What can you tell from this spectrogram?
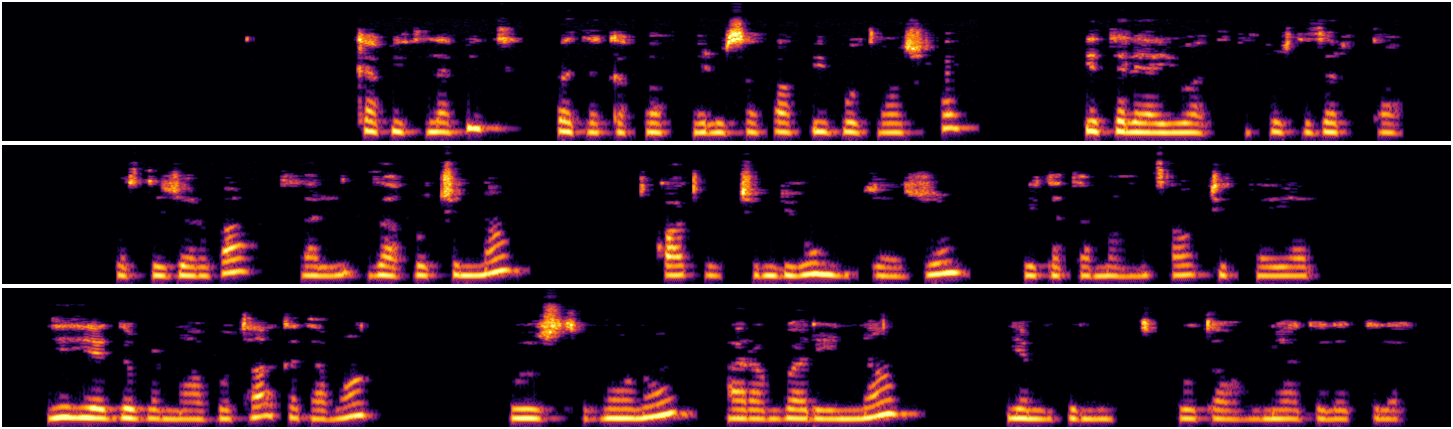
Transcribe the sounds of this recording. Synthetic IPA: kʰəfit̪ləfit̪b̥ət̪ʰəkʰəfəfəlusəfafibo̞t̪ʰawo̞t͡ʃːlaj | jɛt̪ʰələjajːuat̪ːi̥kʰit̪ʰo̞t͡ʃːt̪ʰəzəɾt̪ʰau | b̥əst̪ʰəd͡ʒɛɾbazafo̞t͡ʃːɨnːa | t̪ʼɨ̥kʼat̪ʼo̞t͡ʃːɨnd̪ihumzazɛn | jɛkʰət̪ʰəmahɨnsʼawo̞t͡ʃːjɪt̪ʰːajːalːu | jɪhjɛɡɨβɾɨnːabo̞t̪ʰakʰət̪ʰəma | wst̪ʼho̞no̞ʔaɾəmɡad̪inːa | jɛmɨɡɨmːət̪b̥o̞t̪ʰahunjaɡələɡːɨlal

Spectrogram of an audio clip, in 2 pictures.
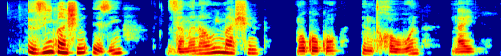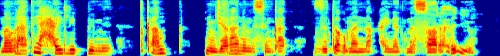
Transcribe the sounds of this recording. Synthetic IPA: ʔɨzimaʃɪnɨzi | zɐmɐnawimaʃɪn | mɐɡoɡo̞ | ɨnt̪ʰɨ̥xɐwːʊnː | aj | mɐβɾaht̪ʰiħajlibɨmɨ | t̪ʼkʼam | ʔɨnd͡ʒɐɾanɨmɨsɨŋkʰat̪̚ | zɨt̪ʼɐkʼmɐnːaʕajnɐt̪mɐsːaɾħiɨjːu

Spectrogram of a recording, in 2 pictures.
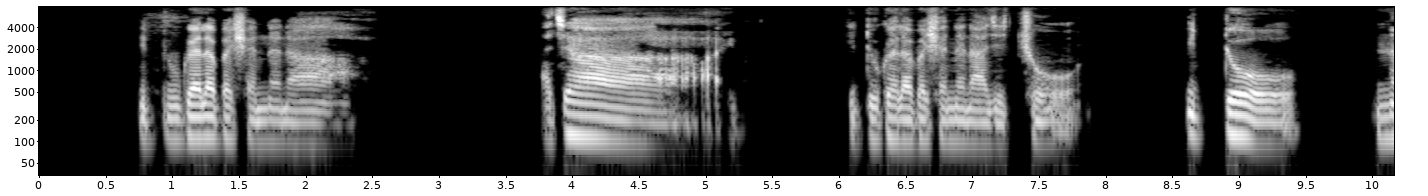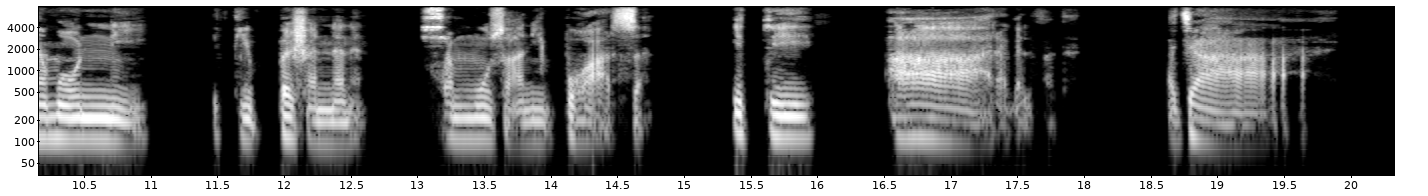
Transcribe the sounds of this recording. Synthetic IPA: ʔɪd̪ːuːɡɐlɐbɐʃɐnːɐnaː | ɐd͡ʒaː | ɪbɐ | ʔɪd̪ːuːɡɐlɐbɐʃɐnːɐnaːd͡ʒɛt͡ʃːṵːn | ʔɪd̪ːo̞ː | nɐmo̞ːnːɪ | ɪt̪ːɪb̥ɐʃɐnːɐnɐn | sɐmːuːsa̰ːniːb̥ʊha̰ːɾsɐn | ɪt̪ːɪ | ʔaːɾɐ̰ɡɐ̰lfɐ̥t̪ʰɐ̥n | ɐd͡ʒaː

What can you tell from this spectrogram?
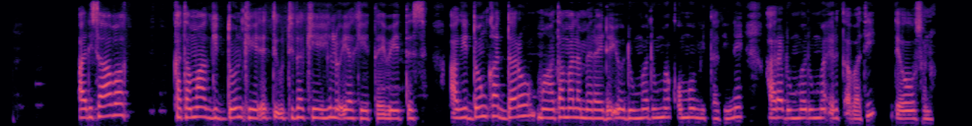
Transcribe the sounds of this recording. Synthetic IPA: ʔɐd̪ɪsaːbɐ | kɐt̪ɐmaːɡɪd̪ːɔnke̞ːt̪ɛt̪ːɪʊt̪ːɪt̪ɐkeːhɪlɔʔɪjɐke̞ːt̪ːɐjbe̞ːt̪ːe̞s | ʔɐ̰ɡɪd̪ːɔŋkɐd̪ɐɾɔmaːt̪ɐmɐlɐmɛɾɐjd̪ɛʔɪjɔd̪ʊmːɐd̪ʊmːɐkʼɔmːɔmɪt̪ːɐt̪ɪnːɛhɐɾɐd̪ʊmːɐd̪ʊmːɐʔɪɾt̪ʼɐ̰bɐ̰t̪ɪ | d̪ɛʔo̞ːsɔnɐ

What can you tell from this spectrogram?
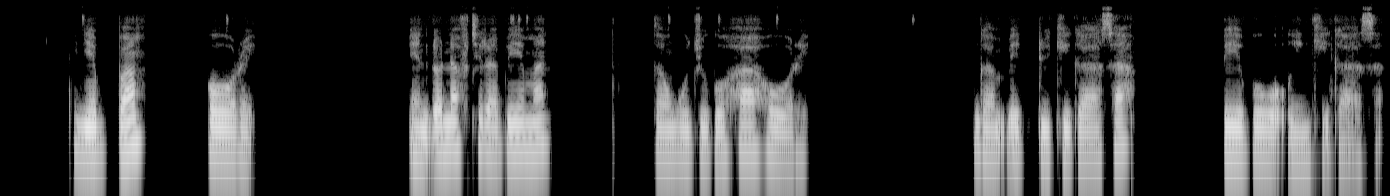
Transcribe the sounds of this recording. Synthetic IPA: ɲɛbːam | hɔːɾɛ | ʔɛnɗɔnaftiɾabɛman | ŋɡamwud͡ʒuɡɔhaːhɔːɾɛ | ŋɡamɓedːukʰiɡaːsa | b̥ɛbɔwo̰ʔuŋkʰḭɡa̰ːsa

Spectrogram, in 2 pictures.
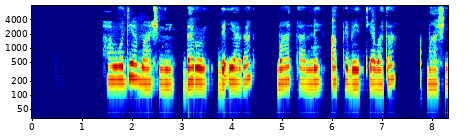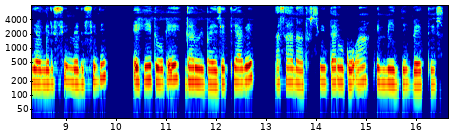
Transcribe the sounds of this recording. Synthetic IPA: hɐwɔd̪ɪjamaːʃɪnɪd̪ɐɾɔjd̪ɛʔɪjaːɡɐn | maːt̪ːaːnːɛʔɐpːɛbe̞ːt̪ʰːɪjɐbɐt̪ɐ | maːʃɪnɪjaɡɛlɪsːɪmɛlɪsːɪd̪ɪ | ʔɛhiːd̪oːɡeːd̪ɐɾɔjbɐjzɛt̪ːɪjaːɡe̞ː | ʔɐsaːnaːt̪ʊ̥sːɪd̪ɐɾɔɡɔːʔaːɪmːiːd̪ːɪbe̞ːt̪ːe̞ːs

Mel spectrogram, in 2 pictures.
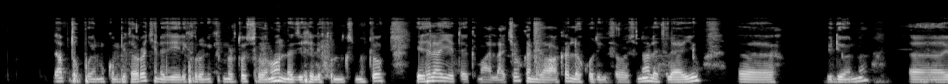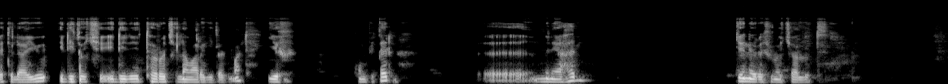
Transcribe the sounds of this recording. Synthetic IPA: lap̚t̪ʰo̞pwjnmkʰo̞mpjut̪ʰəɾo̞t͡ʃːɨnːəzːihelek̚t̪ɾo̞nikt̪mɨɾt̪ʰo̞t͡ʃːsiho̞nuɨnːəzːihelekt̪ɾo̞niksmɨt̪ot͡ʃːjɛt̪ʰələjajːɛt̪ʼəkʼmalːat͡ʃːɛwkʰənːəzaβa̰kʰəlləkʰo̞d̪iŋɡsəɾaot͡ʃːɪnːalət̪ʰələjajːu | vid̪ijo̞nːa | jɛt̪ʰələjajːuid̪it̪ʰot͡ʃːdt̪ʰəɾo̞t͡ʃːɪnləmad̪ɾəɡɪt̪ʼəkʼmaljɪh | kʰo̞mpjut̪ʰəɾ | mɨnjaɦɨl | d͡ʒe̞neɾeʃino̞t͡ʃːalːut̪

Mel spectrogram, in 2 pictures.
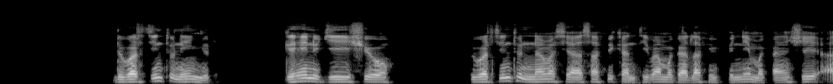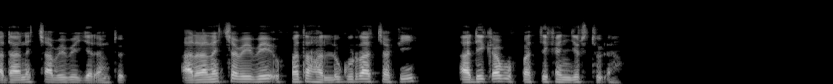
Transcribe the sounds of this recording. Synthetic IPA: d̪ʊbɐɾt̪iːnt̪ʊne̞ːɲːʊᶑɐ̥ | ɡɐheːnʊd͡ʒeːʃɪjoː | d̪̥ʊbɐɾt̪iːnt̪ʊnnɐmɐs̬ɪjaːsaːfɪkɐnt̪iːbaːmɐɡaːlaːfɪɱfɪnːeːmɐkʼaːnʃeːɐ̰d̪aːnɐt͡ʃːɐɐbeːbeːd͡ʒɛᶑɐmt̪ʊᶑɐ̥ | ʔɐd̪aːnɐt͡ʃːɐɐbeːbeːʔʊfːɐt̪ɐɦɐlːuːɡʊrːaːt͡ʃːɐfɪ | ɐd̪iːkʼɐbʊfːɐt̪ːekɐnd͡ʒɪɾt̪ʊᶑɐ

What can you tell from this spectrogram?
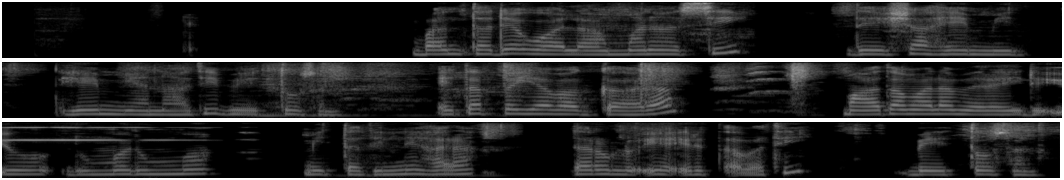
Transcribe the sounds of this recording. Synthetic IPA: bɐnt̪ːɐd̪ɛwaːlaːmːɐnaːsːɪ | d̪e̞ːʃːa | he̞ːmːɪjɐnaːt̪ɪbe̞ːt̪ːo̞ːsɐnɐʔɛt̪ɐpːɛjɐβɐɡːaːɾɐ | maːt̪ɐmɐlɐmɛɾɐjd̪ɛʔɪjɔd̪ʊmːɐd̪ʊmːɐ | mɪt̪ːɐt̪ɪnːɛɦɐɾɐ | d̪ɐɾɔlɔʔɪjɐʔɪɾt̪ʼɐ̰bɐt̪ɪ | be̞ːt̪ːo̞ːsɐnɐ

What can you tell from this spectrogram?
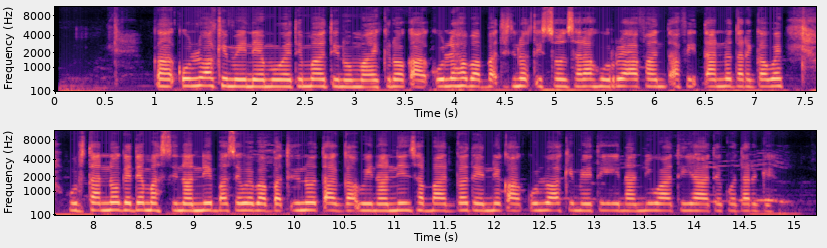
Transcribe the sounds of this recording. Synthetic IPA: kʼaːkʼulːʊɐkɪmeneːmʊwet̪ɪmaːt̪ɪnʊmːaɪkːɪdɔkʼaːkʼulːɛɦɔbɐbːɐt̪ʼːɪsɪnɔt̪ʼɪsːɔnsɐɾɐɦʊrːɪɐfɐnt̪ɐfɪːt̪ʼːanːɔd̪ɐɾɡɐwɛhʊɾt̪ɐnːɔɡɛd̪ɛmɐsːɪnɐnːibɐsɛwɛbɐbːɐt̪ʼːɪɪnɔt̪ʼɐɡɐwinɐnːiːnsɐbaːɾɡɐt̪ɛnːɛkʼaːkʼːulːʊɐkɪmeːt̪ɪnɐnːɪwaːt̪ɪjaːt̪ɛkːɔd̪ɐɾɡɛ

